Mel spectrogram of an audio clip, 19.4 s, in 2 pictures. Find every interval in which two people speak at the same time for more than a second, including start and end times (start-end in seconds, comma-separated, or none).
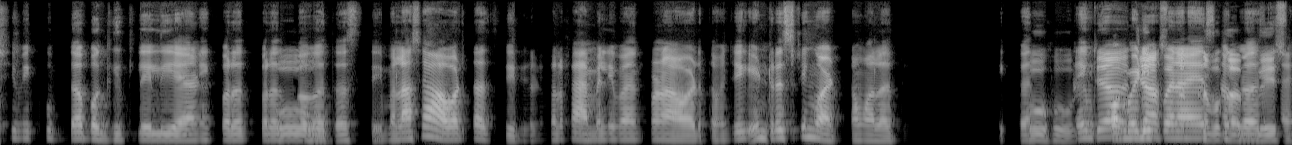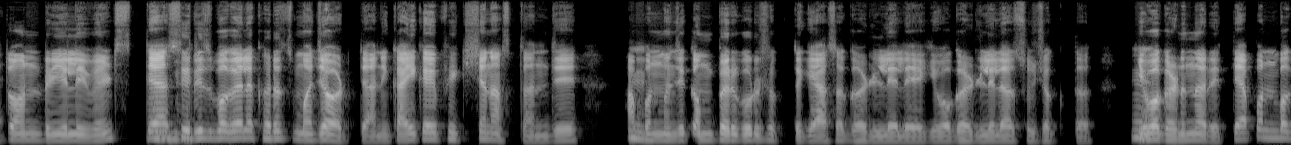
7.7-9.7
